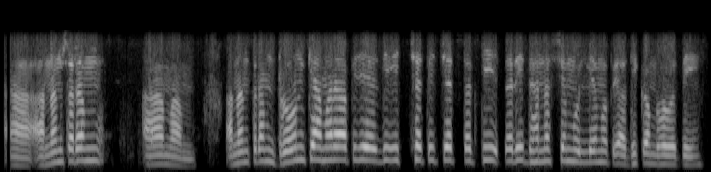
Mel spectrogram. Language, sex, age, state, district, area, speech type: Sanskrit, male, 18-30, Odisha, Puri, urban, conversation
